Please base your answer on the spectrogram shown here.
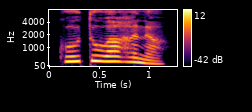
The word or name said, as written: ಗತಿವಿಹೀನೆ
